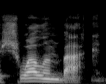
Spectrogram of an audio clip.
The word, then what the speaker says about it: Schwellenbach: Atlanta and San Diego all right and Spencer schwellenbach is making a start I'll I'll pronounce it for you schwellenbach right all right well you know wasn't there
